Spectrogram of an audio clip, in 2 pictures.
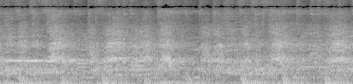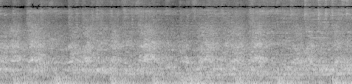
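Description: A crowd of schoolchildren cheering and shouting together, continuous and loud.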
